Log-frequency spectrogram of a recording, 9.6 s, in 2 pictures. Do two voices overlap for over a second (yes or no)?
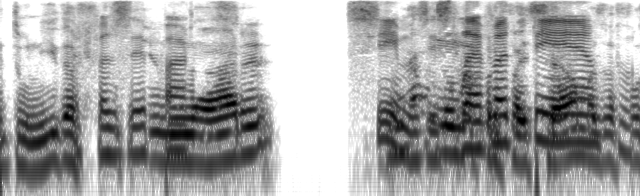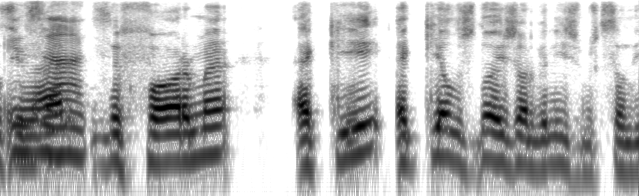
yes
